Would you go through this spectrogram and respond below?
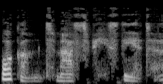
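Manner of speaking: near-whispered, breathy, put-on stately TV host voice. Remembering a Saturday night PBS show host: Masterpiece Theater host voice. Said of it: "he would sit in his chair and be like".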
